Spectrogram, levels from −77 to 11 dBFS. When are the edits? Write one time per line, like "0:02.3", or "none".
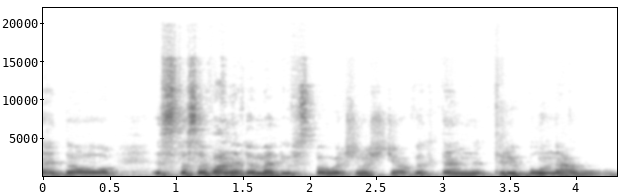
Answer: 0:01.5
